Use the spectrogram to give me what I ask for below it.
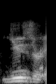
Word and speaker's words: usury: Riba usury. It's pronounced usury.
